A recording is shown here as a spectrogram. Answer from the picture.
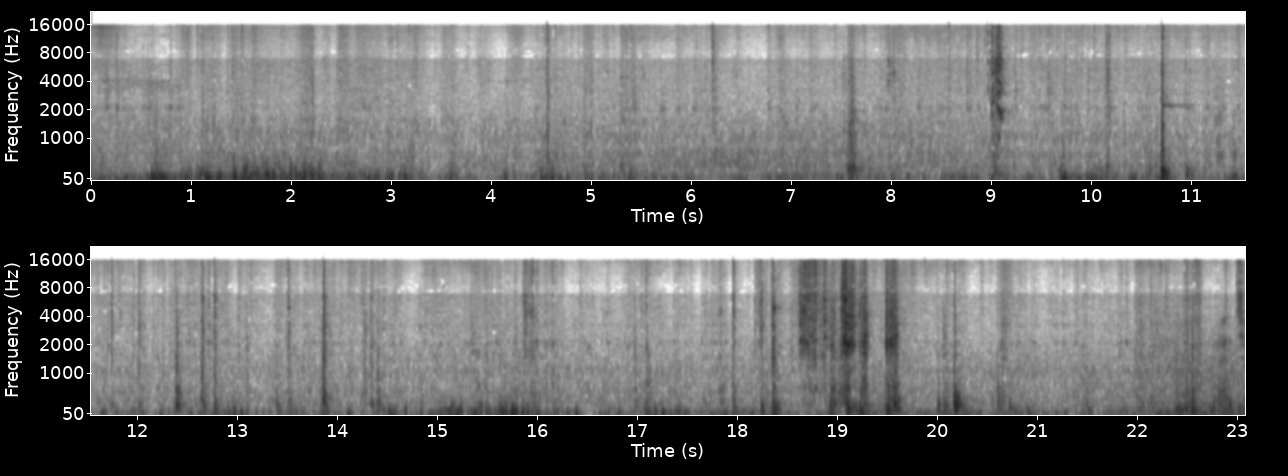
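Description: Handling noise of interior trim work: scattered clicks and knocks of plastic trim and a cable being pushed into the floor channel, with dull low bumps. A denser rustling clatter comes near the end.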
